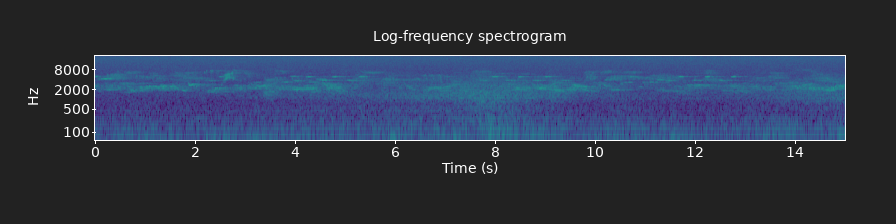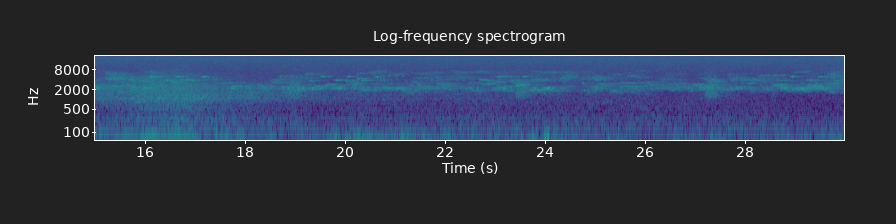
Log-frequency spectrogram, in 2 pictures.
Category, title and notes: Soundscapes > Urban
250601 05h45 Albi SM57 25cm 90o
Trying to see how the SM57 could be used as field-recording microphones. Spoilers I need to bump the gain up a lot, I way prefer my Rode NT5 (more compact, lighter, better signal, more clarity) Recorded with two SM57 25cm appart and 90° angle seperation. using a Tascam FR-AV2. Recorded indoors, in my bedroom.
2025, 25cm, 90degree, A2WS-Windcover, birds, FR-AV2, Indoor, June, morning, road, Shure, Sm57, Tascam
